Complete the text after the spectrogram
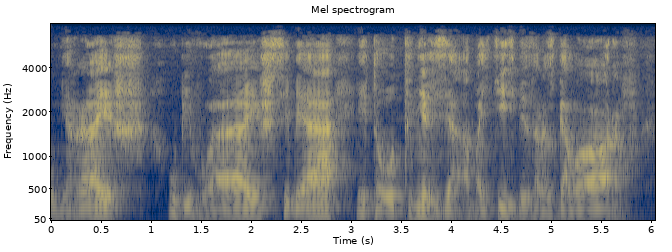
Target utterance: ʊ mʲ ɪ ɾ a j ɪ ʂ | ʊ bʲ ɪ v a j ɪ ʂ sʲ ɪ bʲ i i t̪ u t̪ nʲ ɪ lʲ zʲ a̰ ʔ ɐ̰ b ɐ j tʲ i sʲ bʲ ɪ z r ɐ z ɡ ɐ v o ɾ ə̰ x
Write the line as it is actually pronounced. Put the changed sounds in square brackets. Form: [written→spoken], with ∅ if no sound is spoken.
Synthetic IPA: ʊ mʲ ɪ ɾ a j ɪ ʂ | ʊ bʲ ɪ v a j ɪ ʂ sʲ ɪ bʲ [i→a] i t̪ u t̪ nʲ ɪ lʲ zʲ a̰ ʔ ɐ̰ b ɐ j tʲ i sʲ bʲ ɪ z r [ɐ→ə] z ɡ ɐ v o ɾ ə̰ [x→f]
